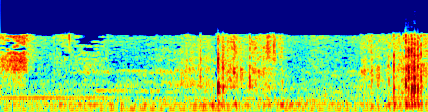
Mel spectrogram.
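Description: A small wooden box being handled by hand, with short knocks of wood about a second in and two sharper knocks near the end.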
